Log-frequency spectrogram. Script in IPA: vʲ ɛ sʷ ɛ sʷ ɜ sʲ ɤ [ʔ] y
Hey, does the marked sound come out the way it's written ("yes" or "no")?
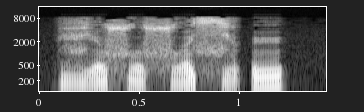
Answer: yes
